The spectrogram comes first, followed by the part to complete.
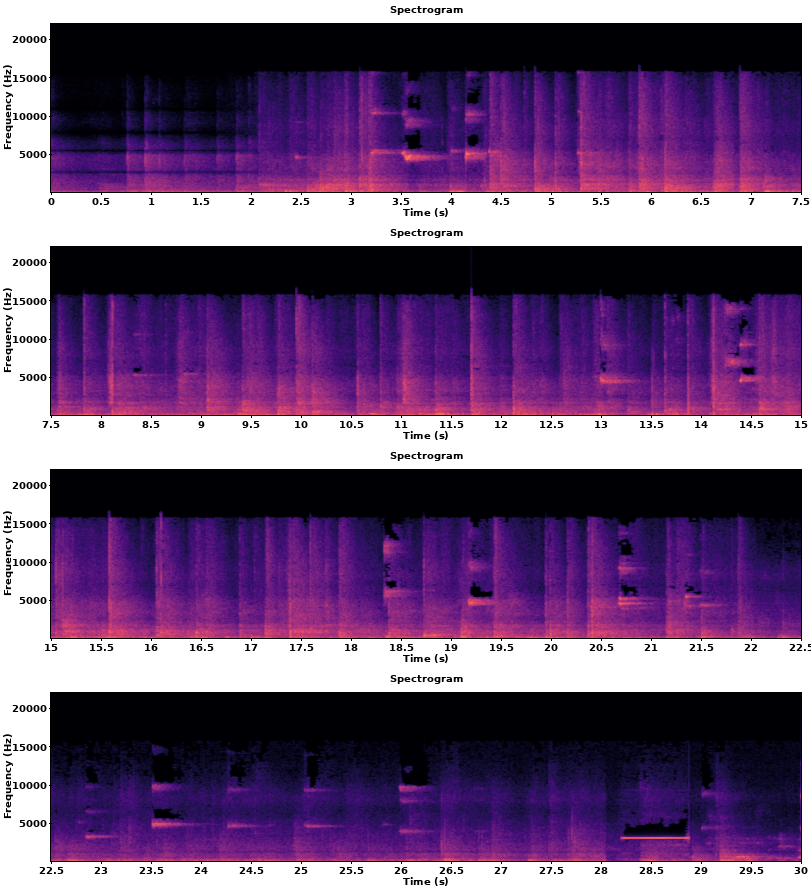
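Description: Gloved punches landing on focus mitts and pads in a boxing gym: a long run of quick dull smacks, with voices talking underneath. A short beep sounds near the end.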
